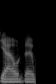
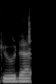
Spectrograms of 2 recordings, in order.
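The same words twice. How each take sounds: First: Gouda is said with a European pronunciation. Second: Gouda is said with an American pronunciation. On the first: "in the Euroland, you pronounce it Gouda with the U" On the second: "In the U S, they pronounce it Gouda"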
